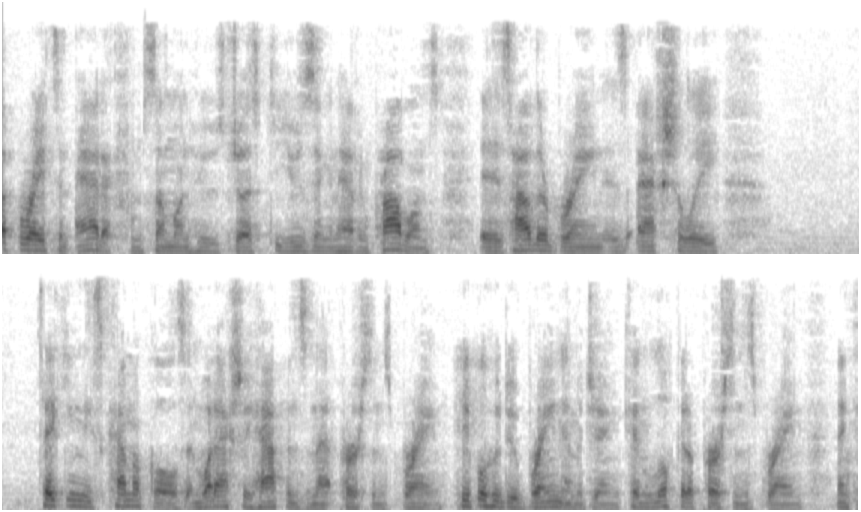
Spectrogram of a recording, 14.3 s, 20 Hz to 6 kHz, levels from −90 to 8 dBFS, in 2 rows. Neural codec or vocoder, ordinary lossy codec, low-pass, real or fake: none; AAC, 24 kbps; 5.4 kHz; real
